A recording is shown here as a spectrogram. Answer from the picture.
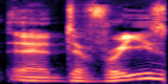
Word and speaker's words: DeVries: am so let's do this because DeVries de Vries how do I pronounce that DeVries you got it right the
